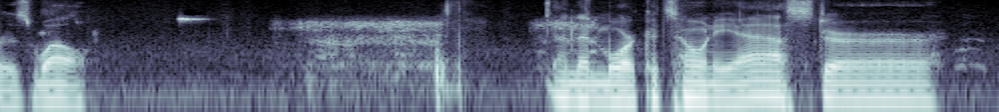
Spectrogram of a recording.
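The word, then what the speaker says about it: Cotoneaster: well and then more katoni Aster which everybody pronounces cotton Easter all right it's like the biggest pet peeve of mine and uh not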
